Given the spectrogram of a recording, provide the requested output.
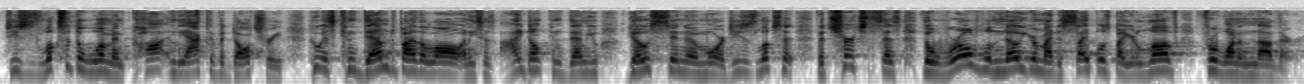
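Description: A man's voice: high voice, normal speed, hardly any pauses. A man preaching a sermon as pastor, moving from conversational asides with restarts to impassioned, emphatic peaks.

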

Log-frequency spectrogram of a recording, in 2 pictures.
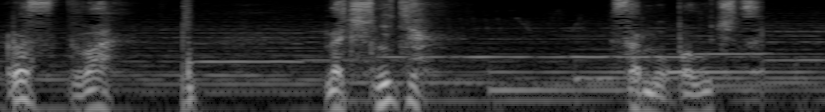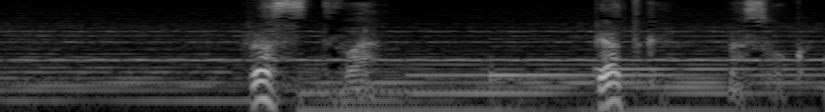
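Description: A man's voice: medium pitch, expressive, slow pace, pauses often. An actor in his fifties playing a stern, commanding army captain in a war film. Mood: brisk, commanding. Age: 50s. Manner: commanding, clipped orders. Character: stern Soviet army captain drilling women recruits. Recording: film music under the voice.

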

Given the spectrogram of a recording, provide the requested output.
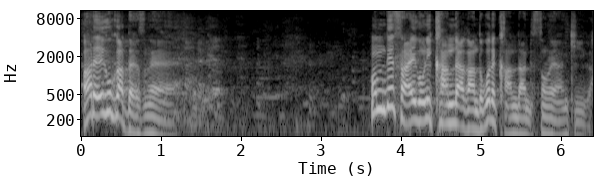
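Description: A Kansai-accented comedian tells funny stories in a quick, slightly high voice. He's animated, acting out scenes and chuckling through his punchlines in a comic storytelling monologue.

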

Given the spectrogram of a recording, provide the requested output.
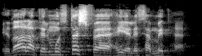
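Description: An actor playing a calm, matter-of-fact hospital doctor in a TV comedy sketch, speaking with an Egyptian Arabic accent. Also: male voice, fairly high pitch, very fast. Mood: deadpan.

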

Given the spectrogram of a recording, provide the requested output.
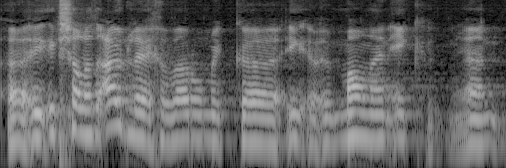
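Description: High-voiced young man telling comic stories. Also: normal speed, creaky. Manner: wry, self-mocking anecdote telling. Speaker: comedian and singer-songwriter. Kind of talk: live stand-up storytelling. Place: small theater stage, open mic night.

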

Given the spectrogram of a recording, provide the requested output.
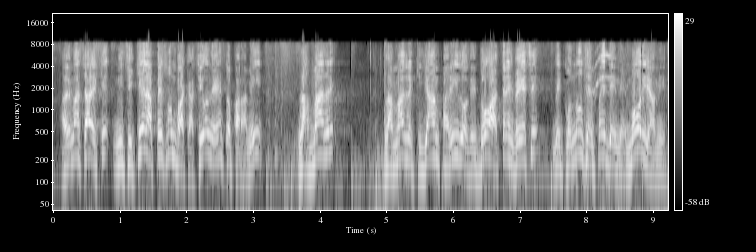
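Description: A man's voice: high-pitched, a bit bright, slightly rough. A man playing an old delivery-room assistant, rambling and swearing as he complains, laughing at his own jokes. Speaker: comedian doing a character monologue. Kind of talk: comic character monologue to camera.

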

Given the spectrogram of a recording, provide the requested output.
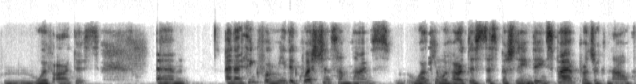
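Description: A hoarse woman who is losing her voice, asking a question on a video call in a halting way as she searches for words. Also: on the low side, darkish tone. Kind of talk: panel discussion. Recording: muffled video call audio.

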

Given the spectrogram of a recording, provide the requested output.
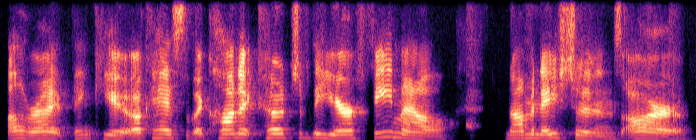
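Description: A woman reads out award nominees over a video call. Her voice is bright and forceful. She takes each name carefully and trips on one or two. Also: medium pitch, moderate pace. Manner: reads names carefully, stumbling on some. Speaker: award presenter.

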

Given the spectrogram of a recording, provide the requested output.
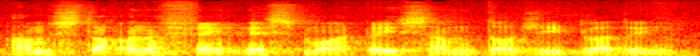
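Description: Deep-voiced crude man. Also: brisk, a little mellow, slight background noise. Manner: joking, crude, swears freely. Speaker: urban explorer. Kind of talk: casual banter while exploring. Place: abandoned house indoors.

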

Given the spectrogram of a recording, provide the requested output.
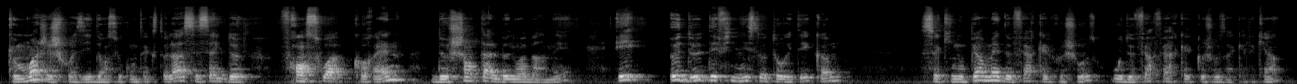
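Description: A young man in his twenties explaining a theory in a casual lesson, lively and gesturing, with many fillers, filmed in an empty lecture hall. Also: medium pitch. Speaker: educational video host.

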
